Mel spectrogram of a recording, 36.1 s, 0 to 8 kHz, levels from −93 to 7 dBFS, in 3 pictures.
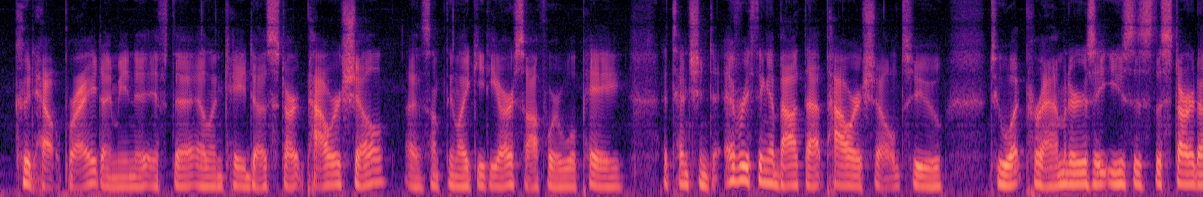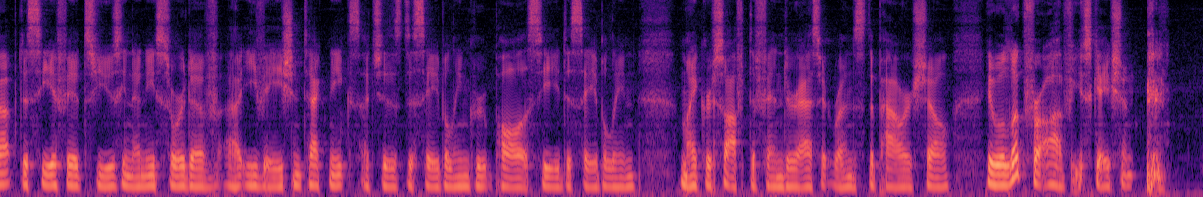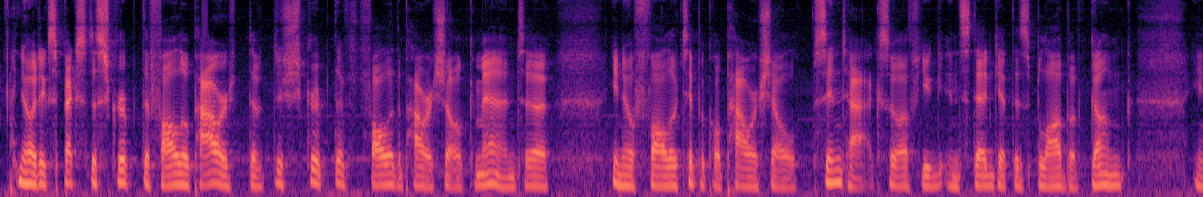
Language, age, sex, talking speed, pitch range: English, 30-49, male, 160 wpm, 105-120 Hz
